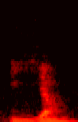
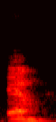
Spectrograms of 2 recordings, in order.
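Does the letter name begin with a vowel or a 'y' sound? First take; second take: y sound; vowel. First: It begins with a 'y' glide sound. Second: It begins directly with a vowel sound. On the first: The speaker calls it wrong. "ये भी गलत" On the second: The speaker calls it right. "उसको पढ़ना चाहिए एम"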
